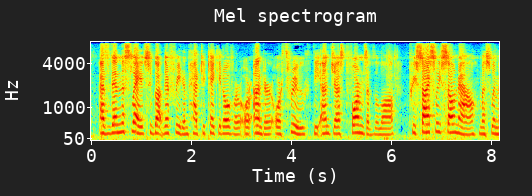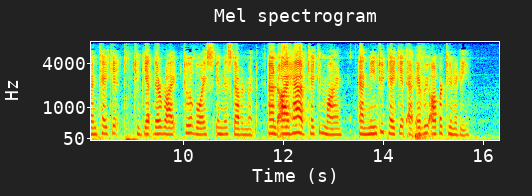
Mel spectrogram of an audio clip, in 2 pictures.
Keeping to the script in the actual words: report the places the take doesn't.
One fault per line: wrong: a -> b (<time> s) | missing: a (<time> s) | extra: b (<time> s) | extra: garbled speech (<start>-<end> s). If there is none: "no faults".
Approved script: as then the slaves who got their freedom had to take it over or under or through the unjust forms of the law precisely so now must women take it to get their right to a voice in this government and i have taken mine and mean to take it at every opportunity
no faults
